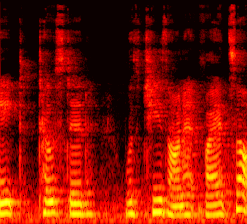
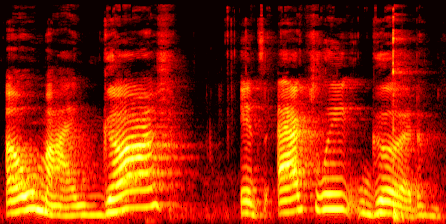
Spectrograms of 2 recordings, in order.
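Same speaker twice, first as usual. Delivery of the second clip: loud, slow amazed exclamation; surprised delight; 2 semitones higher, 9 dB louder, slower than usual. Real, not acted. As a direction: blurt it out, amazed. First bite, surprised delight.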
